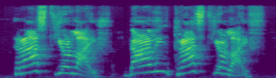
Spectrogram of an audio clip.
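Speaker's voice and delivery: put-on Greek accent. Speaker quoting a woman's favorite saying, in a Greek accent. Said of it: "she would say with this fabulous Greek accent".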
